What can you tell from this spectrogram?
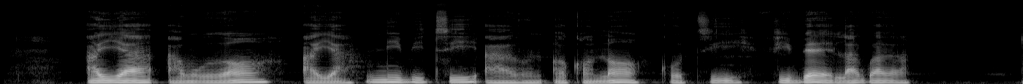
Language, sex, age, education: Yoruba, male, 15-29, tertiary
